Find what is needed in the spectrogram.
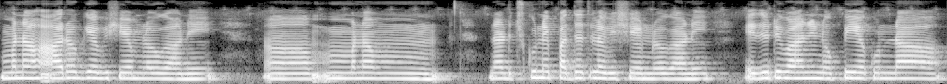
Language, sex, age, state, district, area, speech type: Telugu, female, 18-30, Andhra Pradesh, Srikakulam, urban, spontaneous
